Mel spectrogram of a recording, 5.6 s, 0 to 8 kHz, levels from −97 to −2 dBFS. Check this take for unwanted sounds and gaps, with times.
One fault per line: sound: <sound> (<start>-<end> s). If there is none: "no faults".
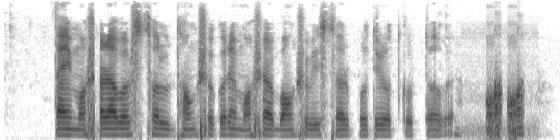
sound: dropout (0.9-1.0 s)
sound: laugh (4.9-5.2 s)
